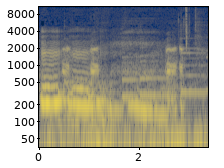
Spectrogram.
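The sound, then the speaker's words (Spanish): A toad croaks loudly, a run of deep, buzzy, drawn-out calls that shift in pitch and come in quick succession, with no voices. “Y se fue, saltando el sapo.”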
